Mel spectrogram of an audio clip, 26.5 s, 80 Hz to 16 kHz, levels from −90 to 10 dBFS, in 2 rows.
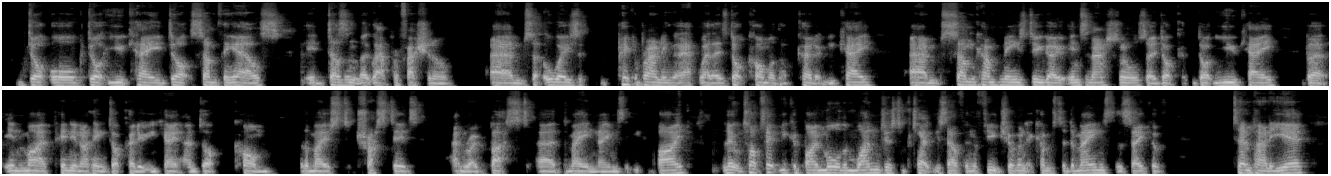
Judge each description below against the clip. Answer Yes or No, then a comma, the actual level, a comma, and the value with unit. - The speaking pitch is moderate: No, low, 115 Hz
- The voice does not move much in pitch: Yes, narrow, 2.2 semitones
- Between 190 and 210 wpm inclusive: Yes, average, 200 wpm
